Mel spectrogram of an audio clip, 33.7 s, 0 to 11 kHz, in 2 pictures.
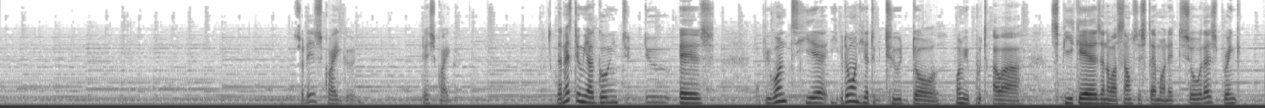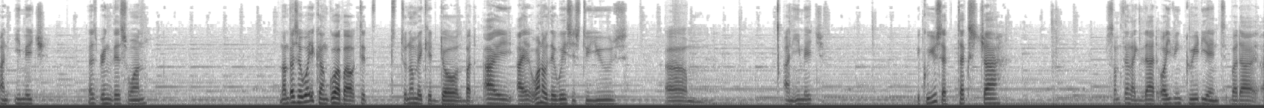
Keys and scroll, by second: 30.9 alt+shift+Return.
